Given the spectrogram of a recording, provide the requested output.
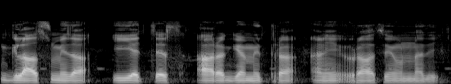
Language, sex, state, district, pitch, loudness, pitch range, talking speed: Telugu, male, Telangana, Mahabubabad, 90 Hz, -20 LUFS, 90-95 Hz, 130 wpm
